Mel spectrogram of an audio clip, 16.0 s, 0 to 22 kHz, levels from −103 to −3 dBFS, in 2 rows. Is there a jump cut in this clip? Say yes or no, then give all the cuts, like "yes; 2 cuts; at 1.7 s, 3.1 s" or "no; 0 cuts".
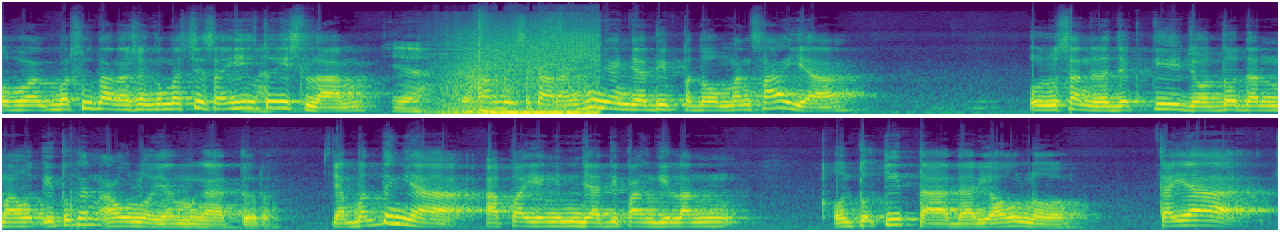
yes; 1 cut; at 3.0 s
